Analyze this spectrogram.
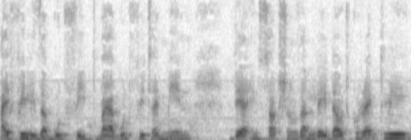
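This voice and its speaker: A woman speaks with a non-native accent at a fairly low pitch, using ordinary pitch variation. Audible room echo surrounds her voice. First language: not English. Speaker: freelance writer. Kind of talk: tutorial. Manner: halting, many fillers.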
